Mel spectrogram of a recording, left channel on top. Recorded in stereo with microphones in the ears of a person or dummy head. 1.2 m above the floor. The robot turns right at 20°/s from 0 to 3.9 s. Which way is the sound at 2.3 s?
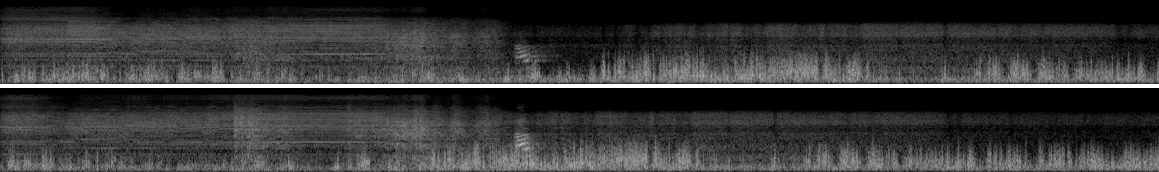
40° right.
